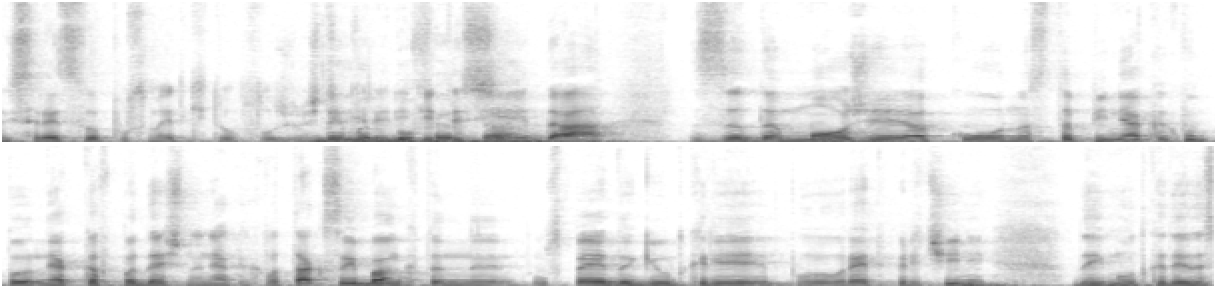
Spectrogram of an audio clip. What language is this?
Bulgarian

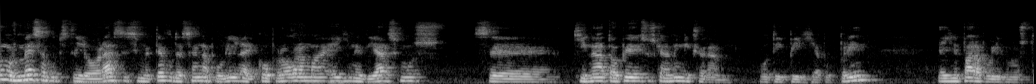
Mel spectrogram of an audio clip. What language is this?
Greek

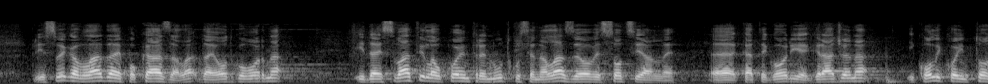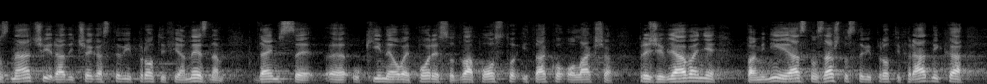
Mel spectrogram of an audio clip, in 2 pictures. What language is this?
Croatian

